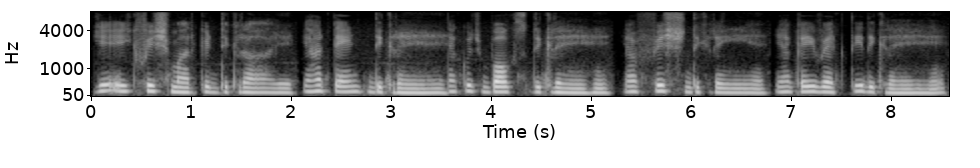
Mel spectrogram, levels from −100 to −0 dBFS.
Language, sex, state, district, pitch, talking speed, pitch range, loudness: Hindi, female, Bihar, Gaya, 175 Hz, 200 wpm, 150-185 Hz, -24 LUFS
